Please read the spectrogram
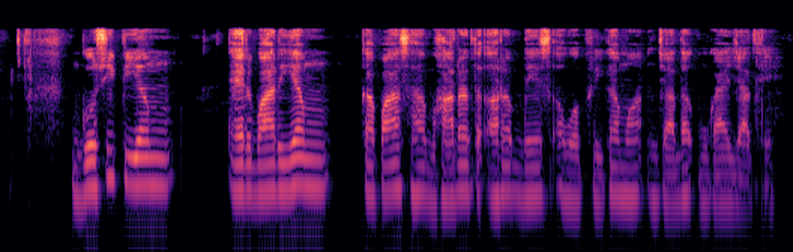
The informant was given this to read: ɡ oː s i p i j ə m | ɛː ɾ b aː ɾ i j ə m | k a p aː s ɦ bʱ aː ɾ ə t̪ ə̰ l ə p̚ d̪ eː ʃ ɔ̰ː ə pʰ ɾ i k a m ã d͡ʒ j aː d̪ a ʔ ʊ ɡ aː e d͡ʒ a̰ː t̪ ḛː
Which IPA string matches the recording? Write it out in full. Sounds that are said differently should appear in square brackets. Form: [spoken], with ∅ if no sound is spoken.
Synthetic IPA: ɡ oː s i p i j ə m | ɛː ɾ b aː ɾ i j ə m | k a p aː s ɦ bʱ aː ɾ ə t̪ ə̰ [ɾ] ə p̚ d̪ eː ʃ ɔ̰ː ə pʰ ɾ i k a m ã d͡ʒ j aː d̪ a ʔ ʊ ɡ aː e d͡ʒ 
